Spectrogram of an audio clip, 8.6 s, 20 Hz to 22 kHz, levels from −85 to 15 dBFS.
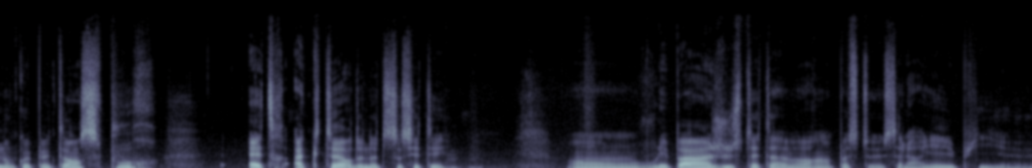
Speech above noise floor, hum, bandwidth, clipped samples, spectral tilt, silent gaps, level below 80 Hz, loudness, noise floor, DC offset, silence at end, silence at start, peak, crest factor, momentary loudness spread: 27 dB; none; 18 kHz; under 0.1%; -5 dB/octave; none; -54 dBFS; -23 LUFS; -51 dBFS; under 0.1%; 0 s; 0 s; -2 dBFS; 22 dB; 12 LU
